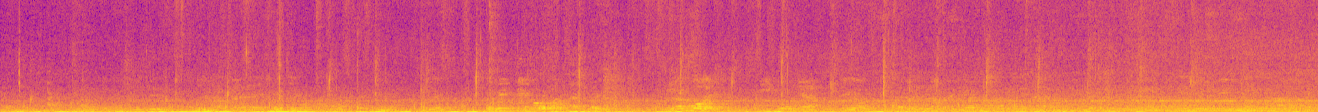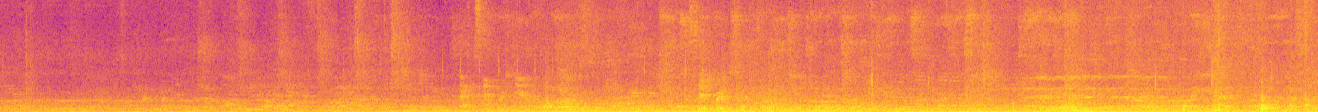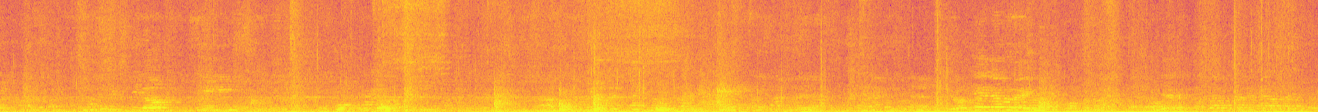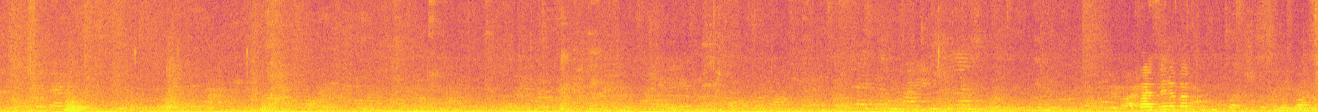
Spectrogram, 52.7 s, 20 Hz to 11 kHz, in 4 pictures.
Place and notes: Princes St, Centre, Cork, Ireland - English Market
A coffee and a walk through the English Market on a Bustling Saturday Morning. Market sounds topped off with some spontaneous tin whistling near the end.
9 November 2018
